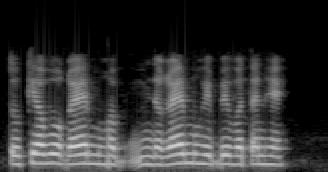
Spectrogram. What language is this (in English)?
Urdu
